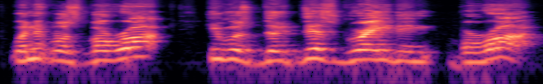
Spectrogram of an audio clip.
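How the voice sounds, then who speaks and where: High-pitched, bright-voiced man speaking emphatically. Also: fairly quick. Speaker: talk show guest. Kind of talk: impassioned political discussion.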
